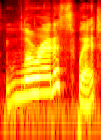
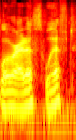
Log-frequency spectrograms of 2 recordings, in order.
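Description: First: Said in the usual way. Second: Swift with an f before the t; the mistaken Swift, f sounded clearly; wrong name. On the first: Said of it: "whose name I always thought". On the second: Shown as a demonstration. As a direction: Loretta Swift as she misremembered it. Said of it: "I always thought was Loretta Swift".

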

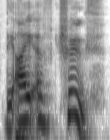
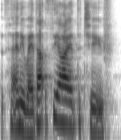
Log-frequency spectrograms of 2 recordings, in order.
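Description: First: Slow, deliberate "The Eye of Truth", every word clear; carefully re-say "The Eye of Truth" after the slip; careful correction. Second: Rushed slip, "the Eye of the Truth" with an extra "the"; quick stumble over "the Eye of the Truth", words blurred; tripped-up reading. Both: Real, not acted. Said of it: "I can't even talk proper".

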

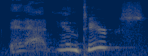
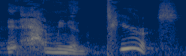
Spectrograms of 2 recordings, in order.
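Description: First: Much higher and softer, near tears; choked-up repeat. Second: Said in the usual way. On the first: Real, not acted. Pastor reliving the video for the church, voice breaking softly. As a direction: let the emotion catch the repeat.

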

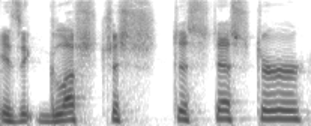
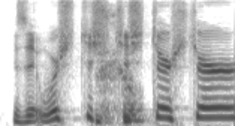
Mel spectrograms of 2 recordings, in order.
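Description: First: Gloucestershire drawn out slowly, extra syllables; mock mispronunciation. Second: Worcestershire stretched out slowly, syllable by syllable; mock mispronunciation. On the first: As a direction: stumble slowly through "Gloucestershire" with made-up syllables. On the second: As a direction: drag out "Worcestershire" like a puzzled tourist. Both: Shown as a demonstration. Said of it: "hope you're pronouncing them right".

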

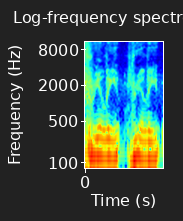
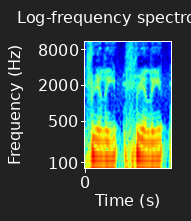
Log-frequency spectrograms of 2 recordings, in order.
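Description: Both takes have the same delivery.

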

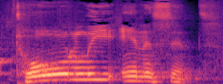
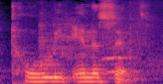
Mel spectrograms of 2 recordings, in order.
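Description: First: "Totally" leaned on, louder and higher; emphatic repeat. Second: Said in the usual way. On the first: Shown as a demonstration. Preacher insisting to the church that Jesus was innocent, emphatic. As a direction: hit "Totally innocent" harder.

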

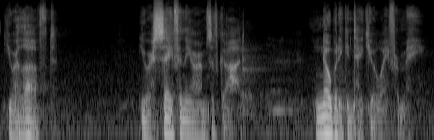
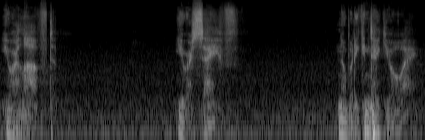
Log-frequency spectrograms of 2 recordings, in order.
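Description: First: Low, soft, voiced declaration; solemn reassurance. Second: Put-on hushed whisper into a sleeping child's ear. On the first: God's words echo the father's whisper. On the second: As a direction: whisper tenderly, with long pauses. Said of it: "I would whisper into her ear".

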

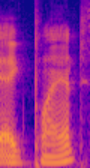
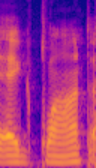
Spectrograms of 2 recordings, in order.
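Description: First: EGGPLANT with a short flat "a" as in ant; own short-a eggplant. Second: EGGPLANT with a long "ah", as "egg-plahnt"; the other person's eggplant. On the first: Shown as a demonstration. Comparing pronunciations with a friend, short-a eggplant. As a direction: say eggplant as "egg-plant", rhyming with ant. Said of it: "I'd say eggplant". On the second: Retold or imitated. Comparing pronunciations with a friend, long-ah eggplant. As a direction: stretch the a in eggplant to "ah". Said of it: "You would say eggplant".

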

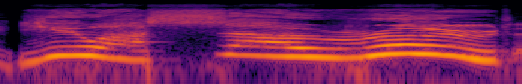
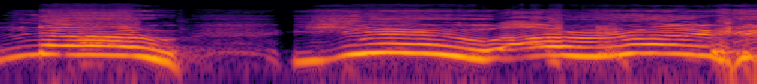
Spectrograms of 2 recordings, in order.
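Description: First: High, slow, drawn-out mock outrage; mock indignant customer. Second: High, slow, louder sing-song comeback; mock retort. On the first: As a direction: imitate the huffy customer stretching every word. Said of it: "she was like". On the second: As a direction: throw the insult back in a high, slow mocking voice. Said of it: "And I just went".

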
